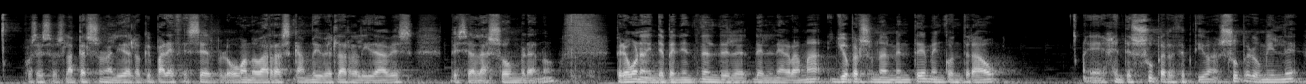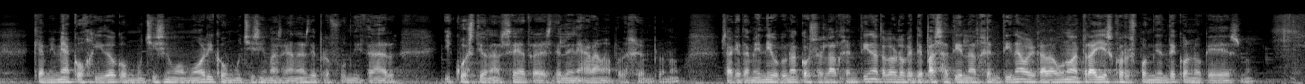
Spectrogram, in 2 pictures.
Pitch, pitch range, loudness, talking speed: 105 Hz, 95-110 Hz, -18 LUFS, 230 wpm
